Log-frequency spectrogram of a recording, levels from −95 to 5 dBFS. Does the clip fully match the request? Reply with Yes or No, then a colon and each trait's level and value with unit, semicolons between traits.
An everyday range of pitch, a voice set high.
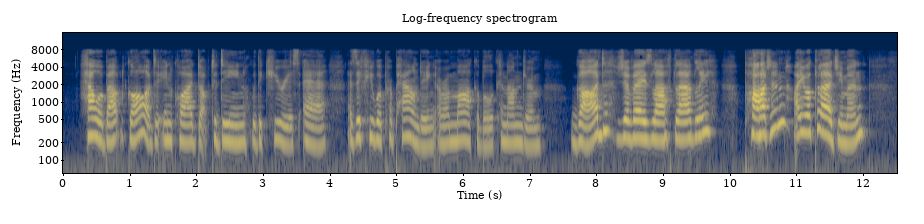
Yes: average, 3.5 semitones; high, 220 Hz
